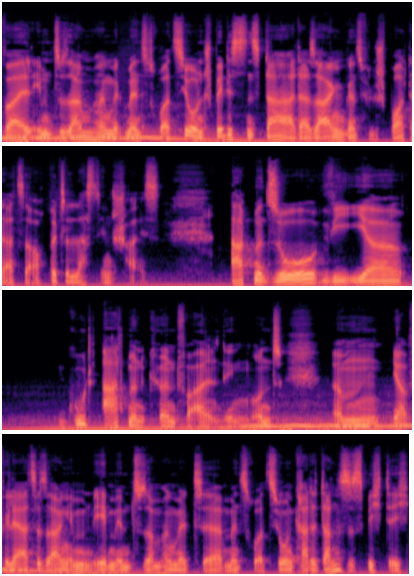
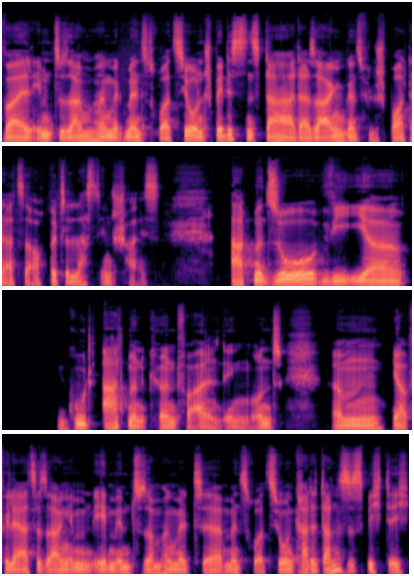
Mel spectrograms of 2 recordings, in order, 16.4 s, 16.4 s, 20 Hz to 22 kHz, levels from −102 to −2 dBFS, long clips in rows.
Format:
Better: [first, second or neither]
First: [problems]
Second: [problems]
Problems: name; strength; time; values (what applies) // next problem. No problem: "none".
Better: second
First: low rumble; noticeable; throughout; 15 dB below the speech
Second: none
